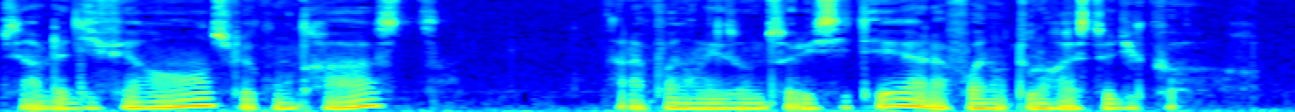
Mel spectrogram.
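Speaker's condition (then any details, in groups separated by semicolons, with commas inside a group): No condition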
